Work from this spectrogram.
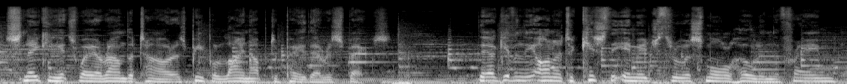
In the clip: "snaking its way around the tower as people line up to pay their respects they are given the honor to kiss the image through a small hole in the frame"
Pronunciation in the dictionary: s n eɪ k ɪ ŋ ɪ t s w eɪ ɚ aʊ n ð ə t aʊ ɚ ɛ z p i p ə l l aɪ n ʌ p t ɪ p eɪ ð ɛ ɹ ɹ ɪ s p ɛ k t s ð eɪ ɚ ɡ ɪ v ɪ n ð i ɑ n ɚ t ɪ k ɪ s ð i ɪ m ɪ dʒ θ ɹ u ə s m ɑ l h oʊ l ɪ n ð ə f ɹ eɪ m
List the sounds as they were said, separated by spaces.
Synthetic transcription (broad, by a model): s n eɪ k ɪ ŋ ɪ t s w eɪ ɚ aʊ n ð ə t aʊ ɚ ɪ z p i p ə l l aɪ n ʌ p t ɪ p eɪ ð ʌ ɹ ɹ ɪ s p ɛ k t s ð eɪ ɚ ɡ ɪ v ɪ n ð i ɑ n ɚ t ɪ k ɪ s ð i ɪ m ɪ dʒ θ ɹ u ə s m ɑ l h oʊ l ɪ n ð ə f ɹ eɪ m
